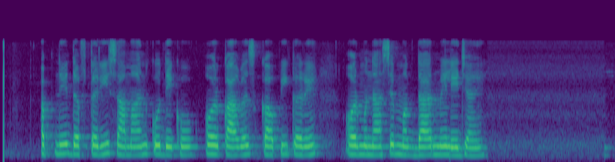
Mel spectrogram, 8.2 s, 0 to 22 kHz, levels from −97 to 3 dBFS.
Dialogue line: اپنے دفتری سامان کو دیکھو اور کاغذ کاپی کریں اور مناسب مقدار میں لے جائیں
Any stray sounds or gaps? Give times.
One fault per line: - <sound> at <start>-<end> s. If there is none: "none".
none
